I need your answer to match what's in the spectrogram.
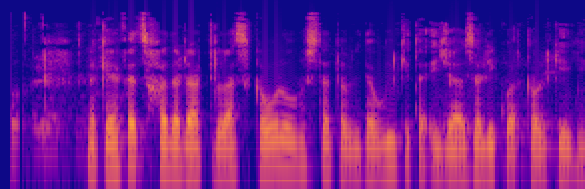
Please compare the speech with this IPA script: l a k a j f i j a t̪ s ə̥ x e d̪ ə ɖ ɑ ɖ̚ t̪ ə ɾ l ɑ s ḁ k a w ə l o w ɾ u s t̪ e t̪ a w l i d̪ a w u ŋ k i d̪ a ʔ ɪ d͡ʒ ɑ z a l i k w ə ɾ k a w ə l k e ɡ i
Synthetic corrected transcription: l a k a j f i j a t̪ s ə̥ x a d̪ ə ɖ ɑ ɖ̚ t̪ ə ɾ l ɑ s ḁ k a w ə l o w ɾ u s t̪ a t̪ a w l i d̪ a w u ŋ k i t̪ a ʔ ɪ d͡ʒ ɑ z a l i k w ə ɾ k a w ə l k e ɡ i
